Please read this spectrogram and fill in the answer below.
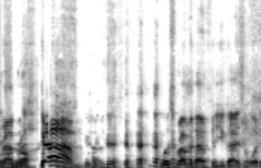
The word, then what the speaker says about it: Ramadan: Well, first of all, pronounce it. He said Ramadan. It's Ramadan.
